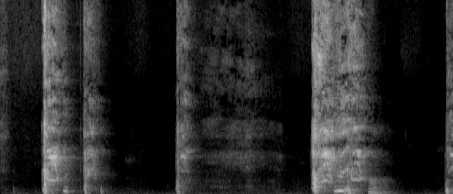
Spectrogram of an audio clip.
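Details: Deliberately produced coughing: four loud, harsh coughs in short bursts, some intentionally deeper in tone.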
